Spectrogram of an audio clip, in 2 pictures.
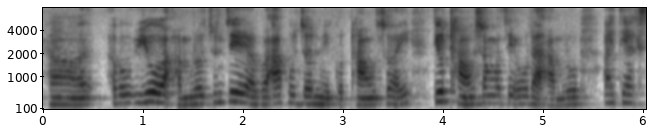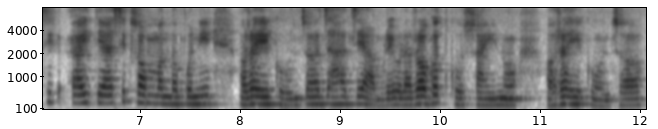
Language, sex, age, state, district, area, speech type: Nepali, female, 45-60, West Bengal, Darjeeling, rural, spontaneous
